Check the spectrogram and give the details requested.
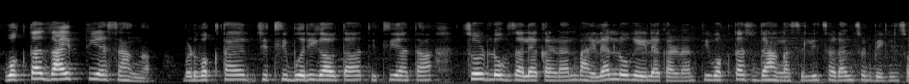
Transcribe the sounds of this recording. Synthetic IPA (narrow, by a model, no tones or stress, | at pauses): ʋəkt̪ad͡zajt̪ːiəsəɦãŋɡa | pəɳʋəkt̪ãd͡ʑit̪ʰliːbəɾiːɡawt̪at̪it̪ʰliːat̪at͡səɽlokd͡zaljakaɾɳanbʱajljãnlokejljakaɾɳat̪ːiːʋəkt̪asud̪ʱːaɦãŋɡaselːiːt͡səɽãnt͡səɽbeɡinsa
